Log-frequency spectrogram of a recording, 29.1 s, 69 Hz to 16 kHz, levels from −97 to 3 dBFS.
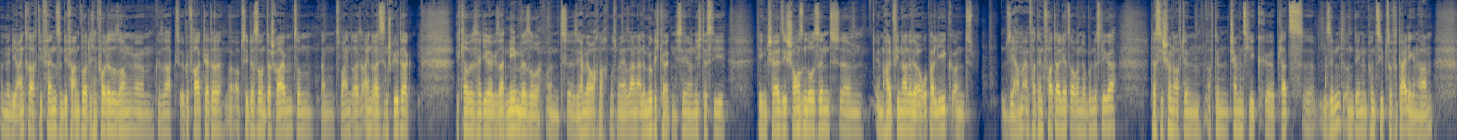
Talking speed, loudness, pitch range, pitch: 185 wpm, -16 LUFS, 100-110 Hz, 105 Hz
